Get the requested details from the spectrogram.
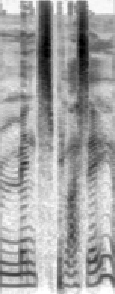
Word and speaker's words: Mintz-Plasse: Well, it's funny because Christopher Mintz-Plasse, am I saying that right? – Yeah.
